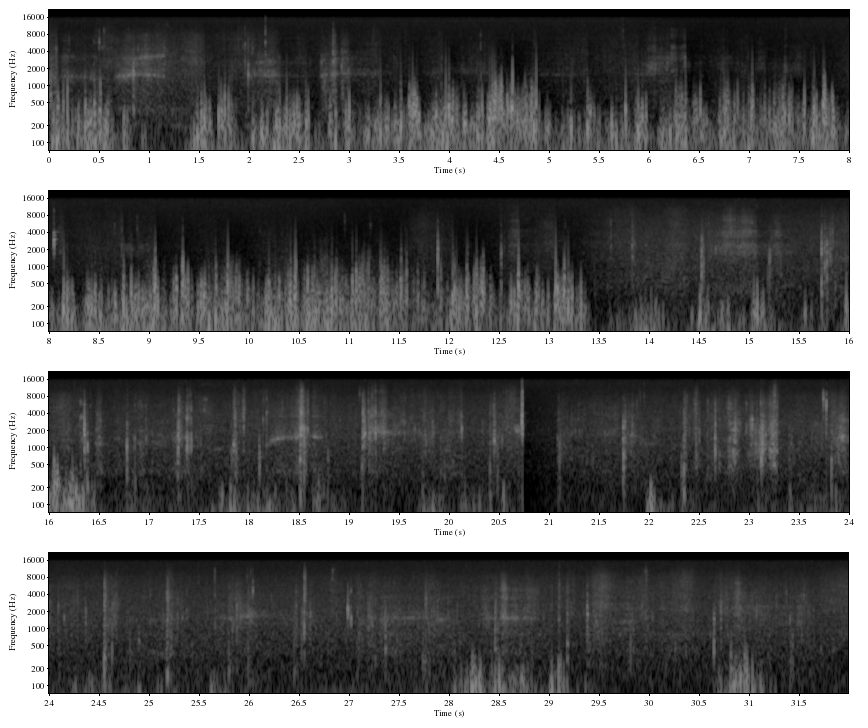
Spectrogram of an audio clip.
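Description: Footsteps and scuffs on bare summit rock while walking, with a heavy low rumble on the microphone for about the first half, then quieter scattered steps and knocks.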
